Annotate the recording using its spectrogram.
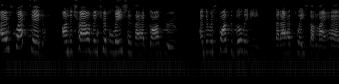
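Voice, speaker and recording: Raised and projected, a woman's high-pitched voice comes at a fairly quick pace with a bright, sharp tone. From Nigeria. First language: Igbo. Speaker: university graduate and commencement speaker. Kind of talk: graduation commencement speech to an audience.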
